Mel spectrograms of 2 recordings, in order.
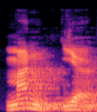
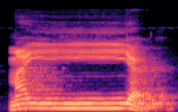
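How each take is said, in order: First: The n is pronounced clearly before the y. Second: The n merges into the y with strong nasal hum. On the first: The speaker calls it wrong. "itu jelas, dibaca dengan jelas dan itu tidak boleh" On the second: The speaker calls it right. "kita tambah unsur dengung seratus persen"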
